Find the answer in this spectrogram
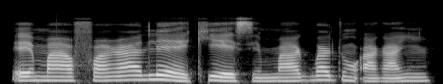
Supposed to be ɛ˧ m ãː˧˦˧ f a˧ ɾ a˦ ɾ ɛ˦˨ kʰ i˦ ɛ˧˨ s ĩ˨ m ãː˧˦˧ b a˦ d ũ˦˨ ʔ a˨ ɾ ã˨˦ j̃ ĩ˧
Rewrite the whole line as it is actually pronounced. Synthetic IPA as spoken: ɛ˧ m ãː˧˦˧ f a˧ ɾ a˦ l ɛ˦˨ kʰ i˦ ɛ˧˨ s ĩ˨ m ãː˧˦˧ ɡ͡b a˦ d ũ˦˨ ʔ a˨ ɾ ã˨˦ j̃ ĩ˧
